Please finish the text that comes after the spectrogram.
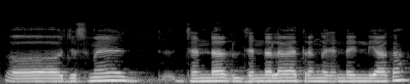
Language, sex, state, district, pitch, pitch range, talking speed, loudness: Hindi, male, Madhya Pradesh, Katni, 150 Hz, 145-160 Hz, 130 wpm, -14 LUFS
